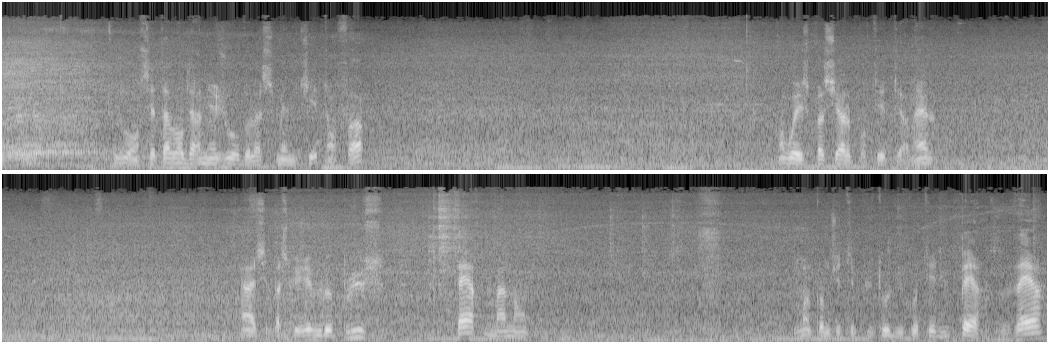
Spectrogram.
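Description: An elderly man speaks slowly in bursts, very close to the microphone.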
